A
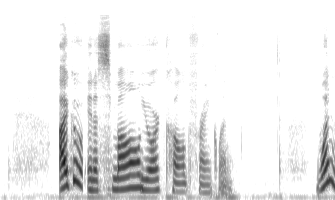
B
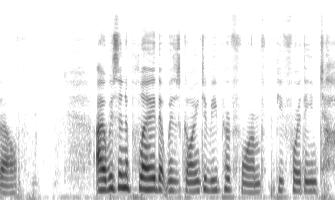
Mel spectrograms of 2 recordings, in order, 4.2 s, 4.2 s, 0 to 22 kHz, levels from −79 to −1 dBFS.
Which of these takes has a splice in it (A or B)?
A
